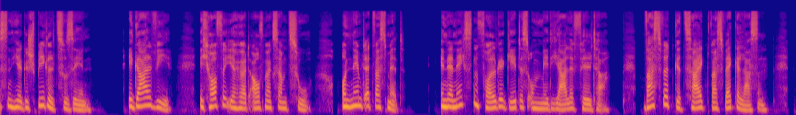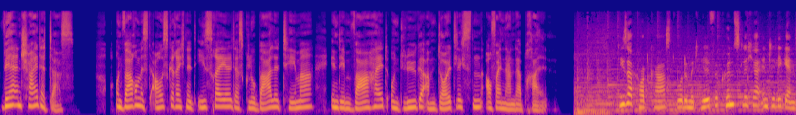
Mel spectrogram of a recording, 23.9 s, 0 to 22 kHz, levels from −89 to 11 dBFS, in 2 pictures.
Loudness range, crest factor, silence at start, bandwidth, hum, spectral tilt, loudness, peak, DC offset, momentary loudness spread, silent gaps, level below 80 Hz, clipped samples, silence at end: 2 LU; 18 dB; 0 s; 15.5 kHz; none; -4.5 dB/octave; -19 LUFS; -2 dBFS; under 0.1%; 11 LU; 1.77-1.83 s, 4.99-5.05 s, 6.44-6.51 s, 9.53-9.59 s, 11.82-11.89 s, 13.52-13.58 s, 20.49-20.54 s; -46 dBFS; under 0.1%; 0 s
